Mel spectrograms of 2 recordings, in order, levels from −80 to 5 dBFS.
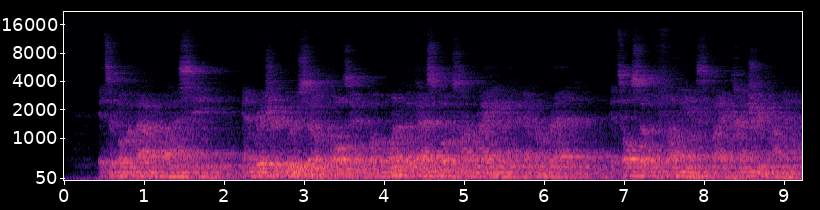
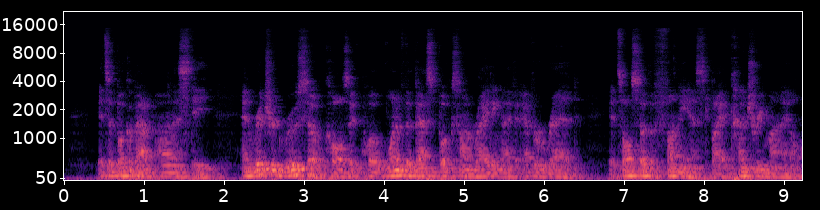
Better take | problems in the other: second | room echo; strong; dies away in 2.6 s; slight in the second // off-mic speech; far; far in the second

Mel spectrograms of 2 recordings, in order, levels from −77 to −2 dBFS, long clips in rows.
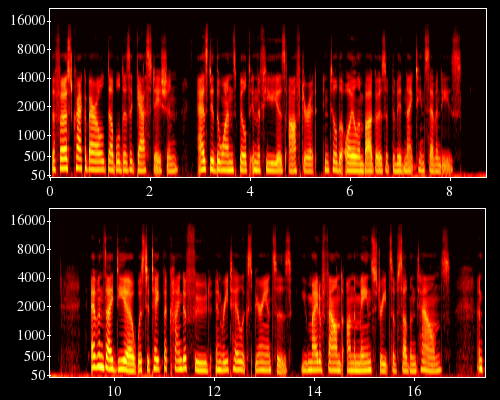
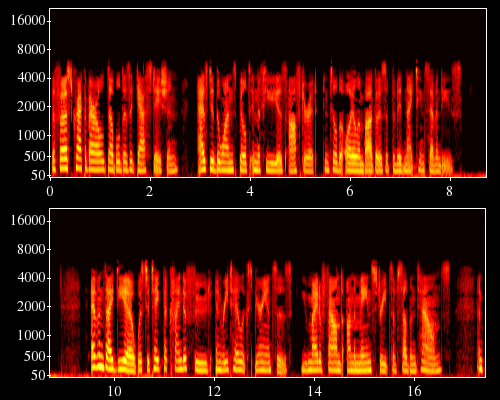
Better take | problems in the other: first | garbled, watery; badly; nothing above 5.5 kHz

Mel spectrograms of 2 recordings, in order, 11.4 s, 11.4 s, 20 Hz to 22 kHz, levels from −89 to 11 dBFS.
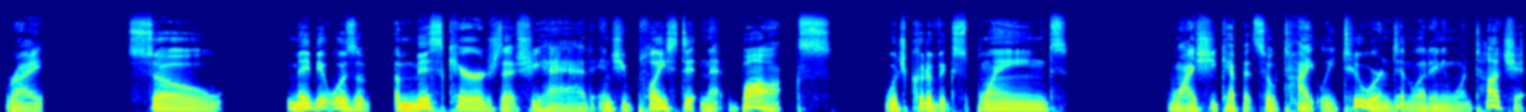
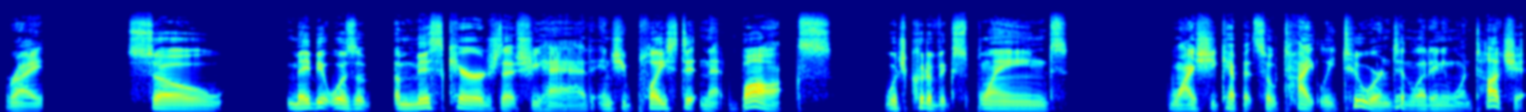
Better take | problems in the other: first | thin; very; fading below 550 Hz

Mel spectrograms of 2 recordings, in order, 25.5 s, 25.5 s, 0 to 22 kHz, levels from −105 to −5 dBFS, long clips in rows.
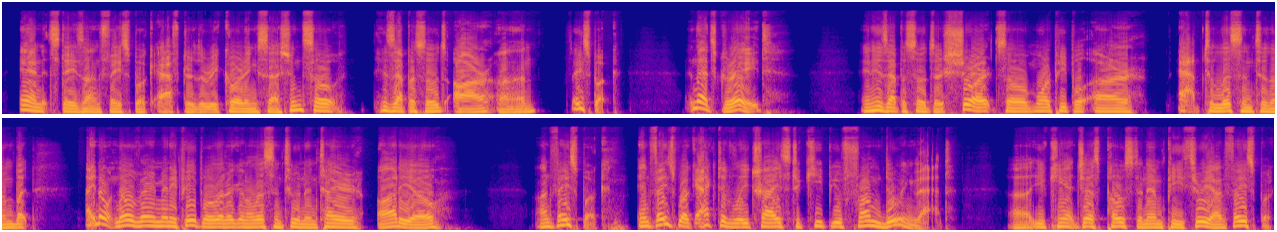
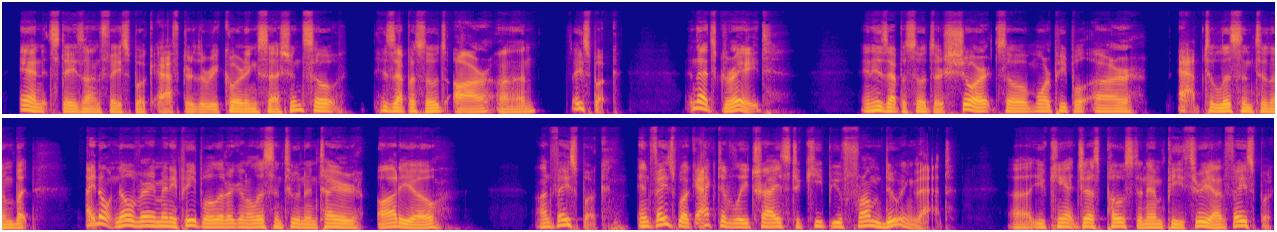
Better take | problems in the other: second | distortion; slight; 10 dB below the speech

